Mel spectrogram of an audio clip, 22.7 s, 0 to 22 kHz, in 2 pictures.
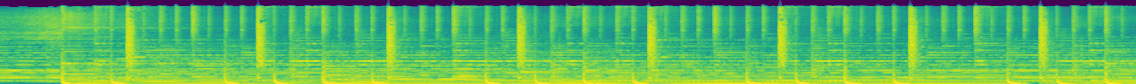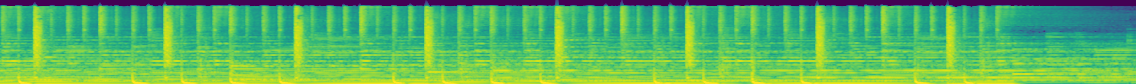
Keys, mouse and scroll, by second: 0.7 click, 0.9 middle click, 1.2 Tab, 1.3-2.5 middle drag, 2.5 KP_1, 3.0 Tab, 3.2 scroll up 2, 3.6 click, 3.7 alt+click, 3.9 s, 5.9 alt+click, 7.1 g, 9.6 s, 11.2 click, 11.7 alt+click, 12.0 alt+shift+click, 13.2 ctrl+b, 14.8 shift+d, 15.0 g, 16.7 KP_7, 17.0-17.7 scroll up 6, 17.2 shift+middle click, 18.7 e, 20.0 scroll down 4, 20.2 ctrl+z, 20.6 click, 21.5-21.9 scroll up 4, 22.0 e.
